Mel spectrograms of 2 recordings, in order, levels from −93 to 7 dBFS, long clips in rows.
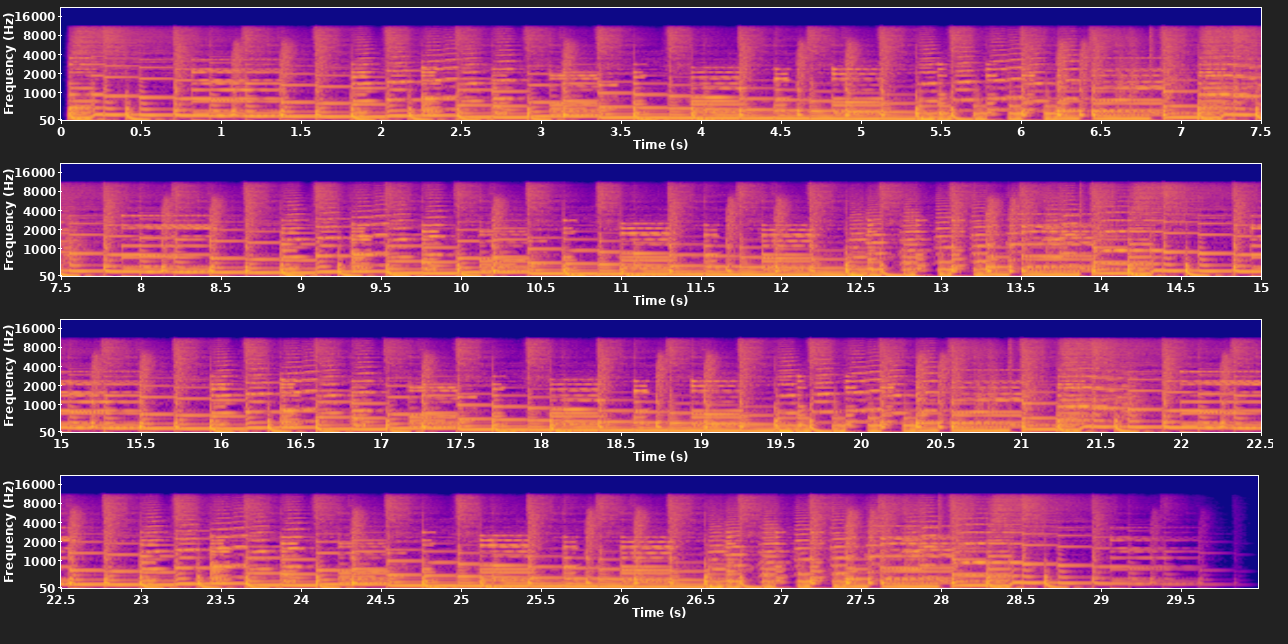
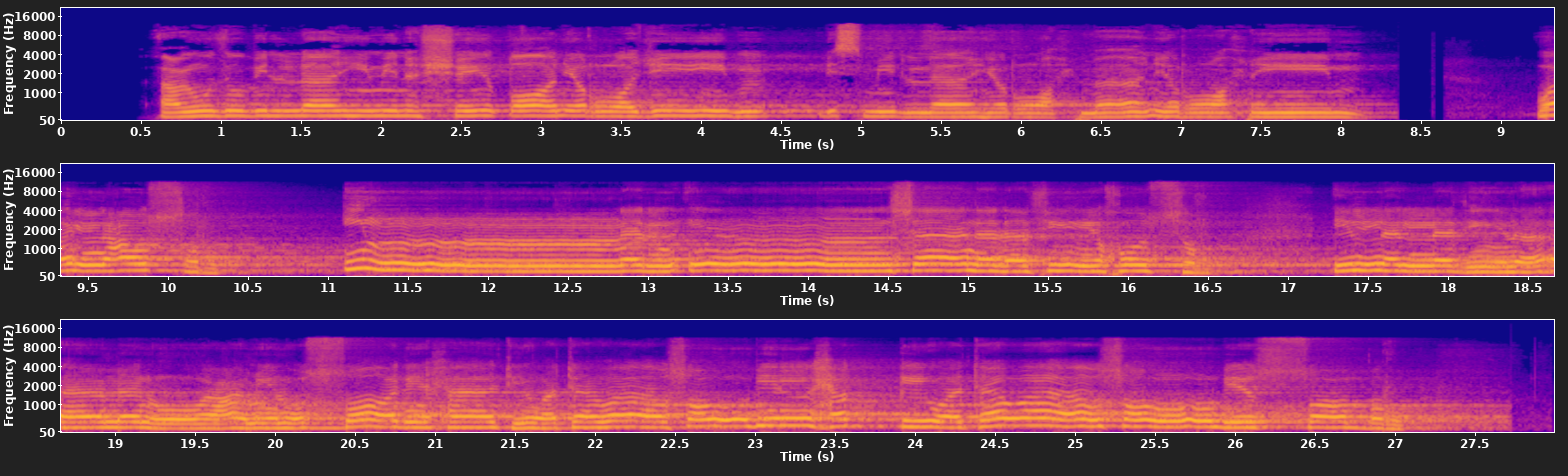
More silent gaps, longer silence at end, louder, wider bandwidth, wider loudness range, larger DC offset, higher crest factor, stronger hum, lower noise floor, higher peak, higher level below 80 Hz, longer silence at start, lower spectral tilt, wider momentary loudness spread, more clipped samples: second, none vs 8.46-8.64 s; about the same, 0.35 s vs 0.25 s; about the same, -15 LUFS vs -14 LUFS; about the same, 11.5 kHz vs 12 kHz; second, 0 LU vs 6 LU; neither; about the same, 14 dB vs 12 dB; neither; second, -41 dBFS vs -54 dBFS; about the same, 0 dBFS vs -2 dBFS; first, -24 dBFS vs -48 dBFS; second, 0.05 s vs 0.6 s; about the same, -5 dB/octave vs -6 dB/octave; second, 2 LU vs 9 LU; neither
